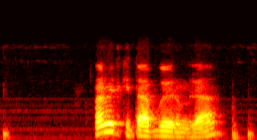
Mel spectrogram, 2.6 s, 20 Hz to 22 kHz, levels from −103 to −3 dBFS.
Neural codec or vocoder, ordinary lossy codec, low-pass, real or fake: none; Opus, 32 kbps; 7.2 kHz; real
